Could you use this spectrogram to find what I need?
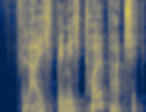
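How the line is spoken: Plain, after hesitation. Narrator (German): sagte er schließlich

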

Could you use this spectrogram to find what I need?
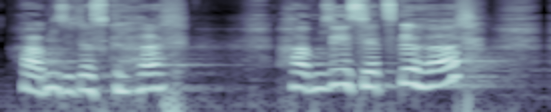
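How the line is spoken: Gasping lament. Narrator (German): keuchte der Mann und es klang wie ein Wehklagen

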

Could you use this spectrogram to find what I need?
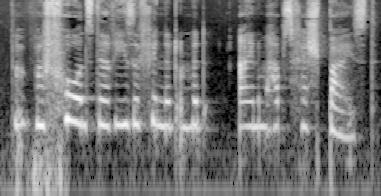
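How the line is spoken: Stammering. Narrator (German): stotterte er

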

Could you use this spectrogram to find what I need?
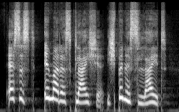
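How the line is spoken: Agitated woman, loud and clear. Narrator (German): eine erregte Frauenstimme laut und deutlich

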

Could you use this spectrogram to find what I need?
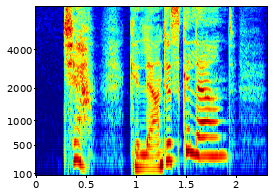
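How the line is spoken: Triumphant call. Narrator (German): rief ich triumphierend

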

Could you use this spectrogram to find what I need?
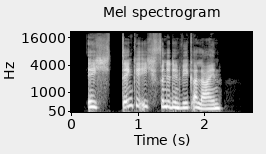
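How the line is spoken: Stammering. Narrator (German): stammelte ich

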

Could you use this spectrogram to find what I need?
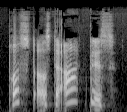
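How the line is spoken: Small parrot croaking. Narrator (German): krächzte der kleine Papagei

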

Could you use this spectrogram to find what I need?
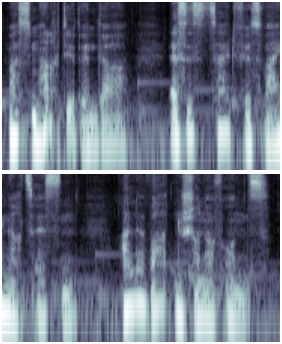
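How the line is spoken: Gentle voice. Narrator (German): sagte sie mit sanfter Stimme

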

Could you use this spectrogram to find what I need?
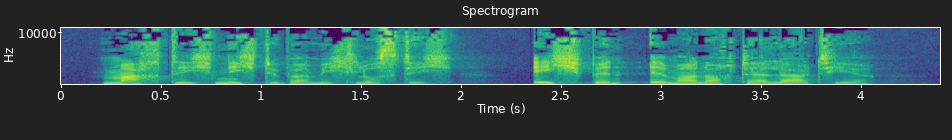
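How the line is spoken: Old man shouting. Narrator (German): schrie der alte Mann

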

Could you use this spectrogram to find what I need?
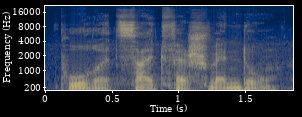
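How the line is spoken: Muttering. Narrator (German): murmelt Michael

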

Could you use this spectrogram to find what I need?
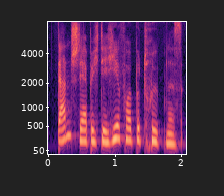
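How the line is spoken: Plain, little fawn. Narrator (German): antwortete das Rehchen

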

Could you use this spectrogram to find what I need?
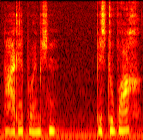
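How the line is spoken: Very soft cooing. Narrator (German): Ganz leise gurrte Becky

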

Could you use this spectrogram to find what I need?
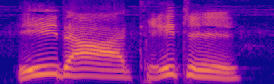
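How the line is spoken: Calling out. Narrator (German): rief sie dem Mädchen zu

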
